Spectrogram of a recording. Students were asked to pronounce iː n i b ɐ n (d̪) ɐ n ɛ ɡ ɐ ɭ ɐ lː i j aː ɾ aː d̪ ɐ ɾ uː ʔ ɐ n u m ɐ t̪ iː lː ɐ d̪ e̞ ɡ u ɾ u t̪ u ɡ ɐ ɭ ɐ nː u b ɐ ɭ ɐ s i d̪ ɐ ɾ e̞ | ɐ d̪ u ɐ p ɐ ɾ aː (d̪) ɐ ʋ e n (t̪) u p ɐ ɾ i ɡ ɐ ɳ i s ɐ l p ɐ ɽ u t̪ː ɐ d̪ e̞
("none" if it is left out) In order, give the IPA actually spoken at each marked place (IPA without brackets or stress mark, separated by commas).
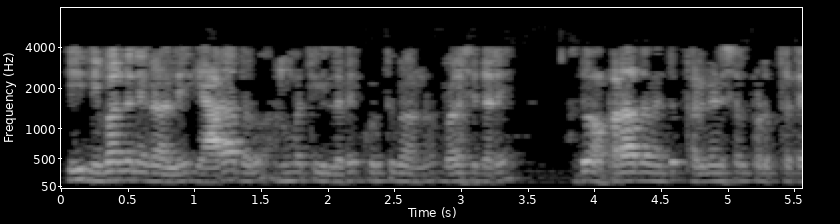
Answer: d̪, d̪, d̪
